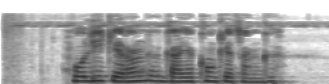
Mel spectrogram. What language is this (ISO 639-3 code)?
hin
